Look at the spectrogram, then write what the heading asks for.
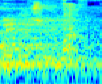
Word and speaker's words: Machu Picchu: actual mountain of Machu Picchu, and here we see the sacred river called the Vilcanota. For most speakers of English or Spanish, the first C in Picchu is silent.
